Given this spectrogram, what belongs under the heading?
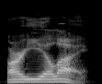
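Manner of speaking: R E L I as four letter names, ar-ee-el-eye; R E L I spoken as "ar, ee, el, eye"; correct pronunciation demo. Shown as a demonstration. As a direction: sound out R E L I letter by letter. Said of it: "the pronunciation remains the same".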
